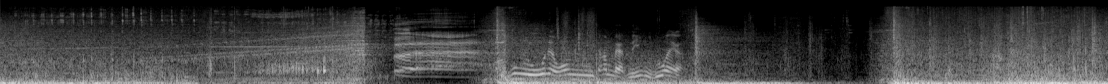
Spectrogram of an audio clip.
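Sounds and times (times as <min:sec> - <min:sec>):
deep rumble: 0:00.0 - 0:03.7.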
